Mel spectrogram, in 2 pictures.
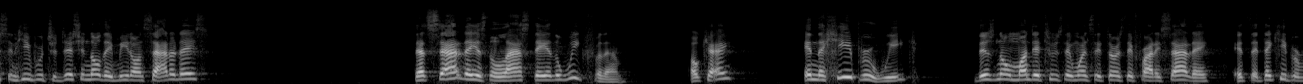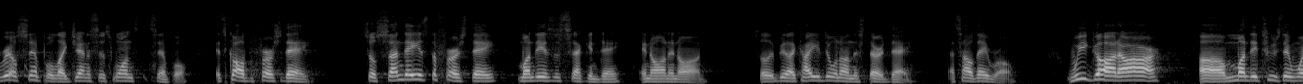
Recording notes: Preached at Restoration Road Church on April 30, 2017. 4 Oak Street in Wakefield, MA.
